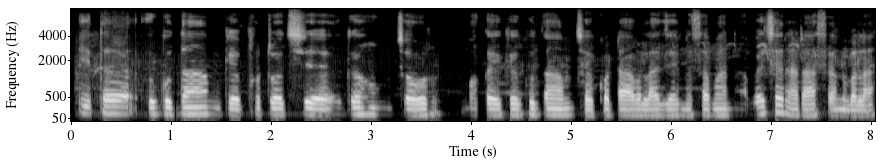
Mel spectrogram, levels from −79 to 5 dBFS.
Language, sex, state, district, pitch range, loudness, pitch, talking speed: Maithili, male, Bihar, Araria, 110-130 Hz, -15 LUFS, 120 Hz, 165 wpm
